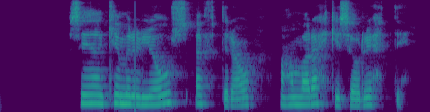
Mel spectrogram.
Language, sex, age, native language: Icelandic, female, 20-29, Icelandic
